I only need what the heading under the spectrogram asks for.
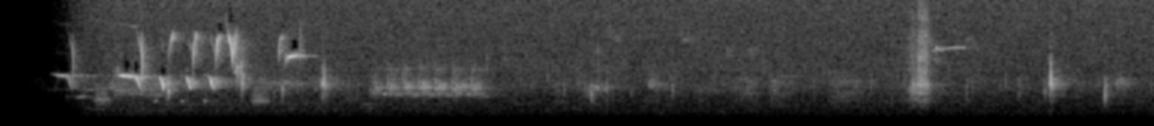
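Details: Song Sparrow (Melospiza melodia), singing while foraging: a bright burst of sharp introductory notes, then a dry buzzy trill and a few softer trailing notes; faint chips from other birds follow.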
